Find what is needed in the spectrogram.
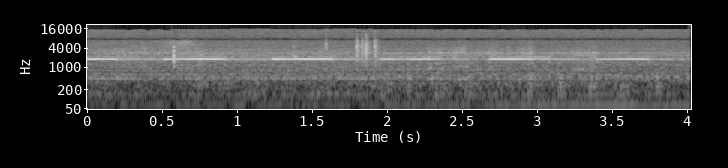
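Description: An electronic beeper sounding a high, steady beep about every 0.7 s, six times, over a low steady machine hum, with a couple of faint clicks.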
